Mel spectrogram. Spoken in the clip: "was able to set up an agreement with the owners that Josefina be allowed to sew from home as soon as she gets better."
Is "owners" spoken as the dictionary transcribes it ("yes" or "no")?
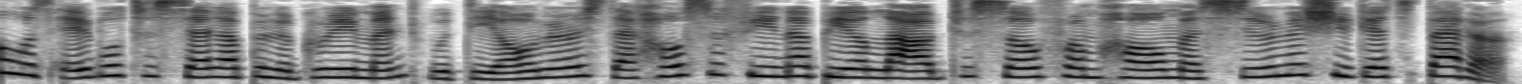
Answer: yes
